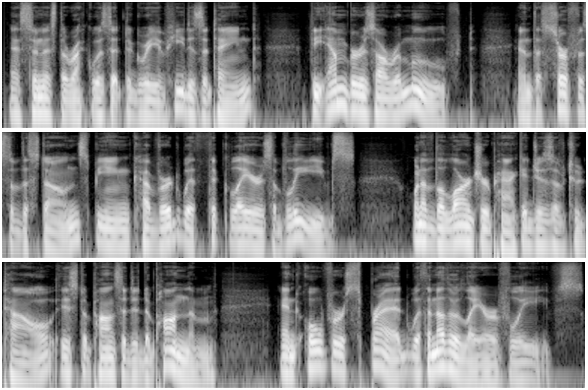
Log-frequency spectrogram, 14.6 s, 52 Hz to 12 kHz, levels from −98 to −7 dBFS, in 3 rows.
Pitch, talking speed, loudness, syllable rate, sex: 95 Hz, 185 wpm, -19 LUFS, 5.9 syllables/s, male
